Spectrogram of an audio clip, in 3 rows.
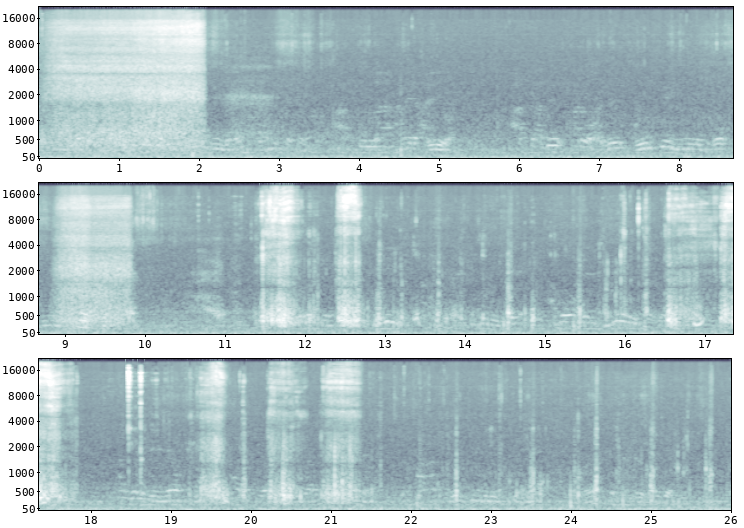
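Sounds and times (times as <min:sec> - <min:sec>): person chewing crunchy food: 0:11.4 - 0:17.8, 0:19.2 - 0:21.7, 0:22.3 - 0:26.0.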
